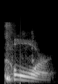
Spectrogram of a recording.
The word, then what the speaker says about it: Coeur: You unleashed a debuting 3-year-old filly by Macho Uno named Core. Am I pronouncing it C-O-E-U-R? – Yeah, it's if you're French, it means it core. But I say core.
